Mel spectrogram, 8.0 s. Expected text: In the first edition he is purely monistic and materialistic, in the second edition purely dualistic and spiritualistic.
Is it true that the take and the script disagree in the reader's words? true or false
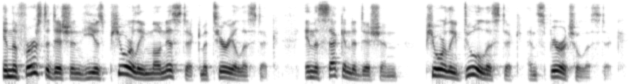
true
